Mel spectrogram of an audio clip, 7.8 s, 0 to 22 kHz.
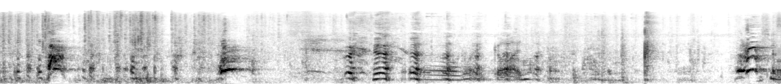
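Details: In June 2011, Corgis being exercised run, chase and jump, giving quick high yips and barks in scattered bursts, some whiny, while a person exclaims excitedly over them.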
